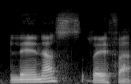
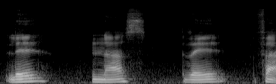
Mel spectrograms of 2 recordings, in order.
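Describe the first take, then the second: First: "ل، نص، ر، ف" run together with shorter breaks; joined-up reading demo. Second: "ل، نص، ر، ف" said one syllable at a time with pauses; syllable-by-syllable demo. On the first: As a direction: join the syllables of "ل، نص، ر، ف" evenly. («ل، نص، ر، ف» سرهم و شمرده) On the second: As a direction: break "ل، نص، ر، ف" into separate syllables. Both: Shown as a demonstration. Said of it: "آخرین حرکت ما قبل میچسبه به صاد".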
